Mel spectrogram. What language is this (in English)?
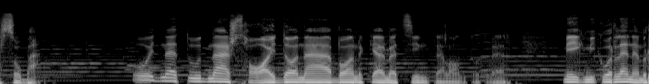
Hungarian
